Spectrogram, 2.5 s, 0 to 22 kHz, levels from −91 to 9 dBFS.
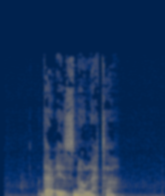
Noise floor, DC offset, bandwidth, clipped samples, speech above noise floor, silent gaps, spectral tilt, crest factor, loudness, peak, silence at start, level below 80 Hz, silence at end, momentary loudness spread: -62 dBFS; under 0.1%; 16 kHz; under 0.1%; 34 dB; none; -5 dB/octave; 18 dB; -29 LUFS; -12 dBFS; 0.55 s; -58 dBFS; 0.7 s; 10 LU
